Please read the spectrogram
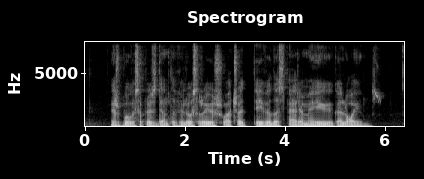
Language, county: Lithuanian, Vilnius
